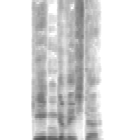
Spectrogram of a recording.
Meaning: nominative/accusative/genitive plural of Gegengewicht
- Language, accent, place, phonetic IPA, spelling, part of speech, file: German, Germany, Berlin, [ˈɡeːɡn̩ɡəˌvɪçtə], Gegengewichte, noun, De-Gegengewichte.ogg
